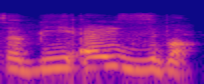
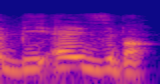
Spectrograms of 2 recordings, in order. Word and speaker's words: Beelzebub: 자, 바알세불을 영어로는 B-E-L-Z-E-B-U-B에서 Beelzebub. Z 발음이야. Beelzebub.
